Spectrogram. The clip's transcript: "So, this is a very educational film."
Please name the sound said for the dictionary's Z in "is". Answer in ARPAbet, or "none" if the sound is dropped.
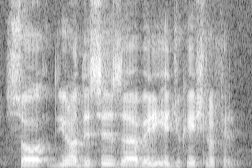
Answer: Z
